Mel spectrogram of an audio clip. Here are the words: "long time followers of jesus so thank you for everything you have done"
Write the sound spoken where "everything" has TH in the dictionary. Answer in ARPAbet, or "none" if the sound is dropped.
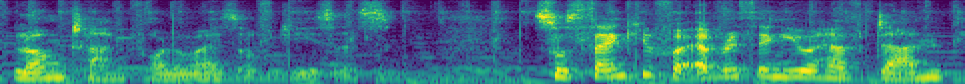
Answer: TH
